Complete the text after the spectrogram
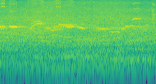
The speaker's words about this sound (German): Also es scheint Sinn zu machen, dass die Vögel relativ früh mit Singen anfangen. Dann muss man nicht ganz so laut trällern.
